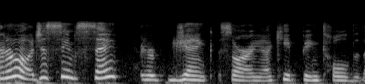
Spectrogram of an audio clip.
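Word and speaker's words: Cenk: It's a C. I'll be bugging if a C is pronounced J.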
